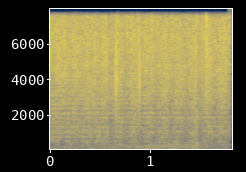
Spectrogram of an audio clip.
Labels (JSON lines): {"label": "anthrophony, boat engine", "recorder": "SoundTrap 500"}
